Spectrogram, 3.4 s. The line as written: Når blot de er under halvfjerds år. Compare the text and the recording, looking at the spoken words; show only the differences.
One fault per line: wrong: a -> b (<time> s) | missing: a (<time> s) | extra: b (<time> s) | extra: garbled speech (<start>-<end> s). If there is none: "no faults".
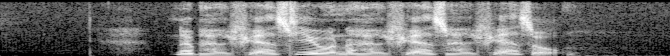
wrong: blot -> halvfjerds (1.0 s)
extra: halvfjerds (2.2 s)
